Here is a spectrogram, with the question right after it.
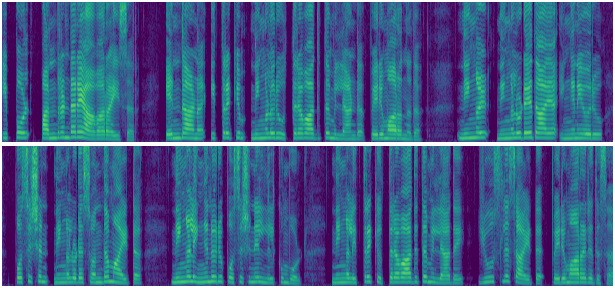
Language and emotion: Malayalam, neutral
